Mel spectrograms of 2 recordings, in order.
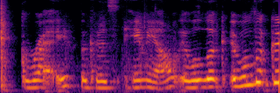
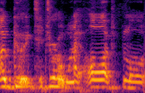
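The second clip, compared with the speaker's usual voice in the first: the most violent voice, loud; 6 dB louder than usual. Retelling own reaction to art block, imitating own most violent voice. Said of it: "the most violent voice ever".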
